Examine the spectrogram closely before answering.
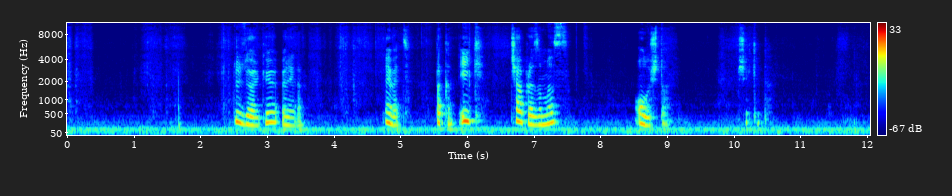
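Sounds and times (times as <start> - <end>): yarn rubbing on knitting needles: 0.0 - 7.0.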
